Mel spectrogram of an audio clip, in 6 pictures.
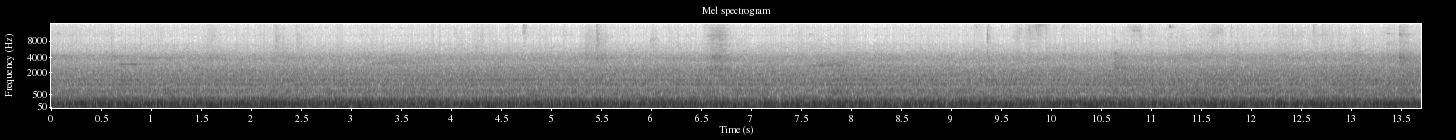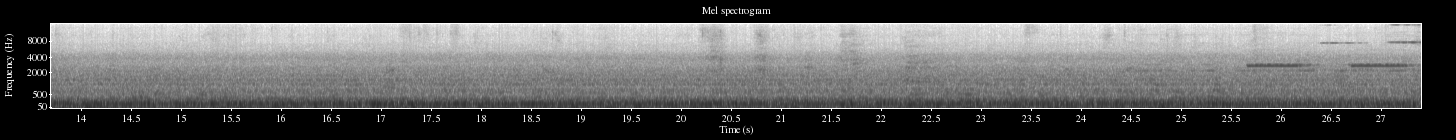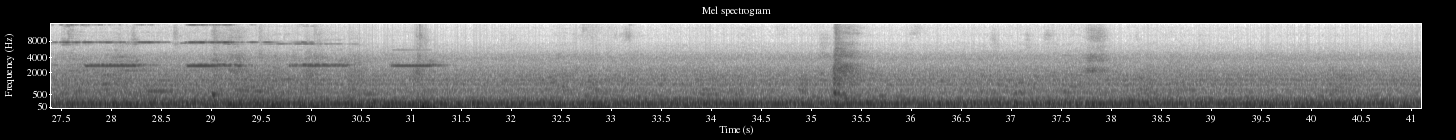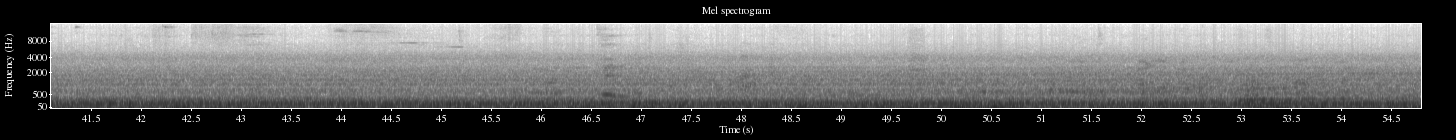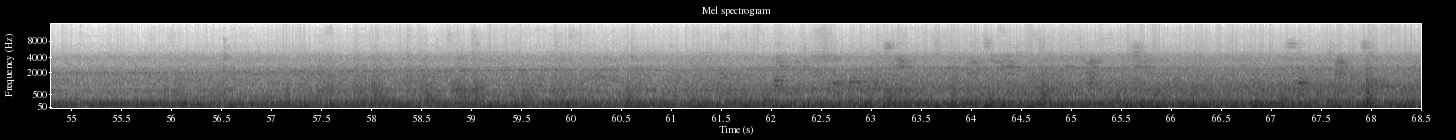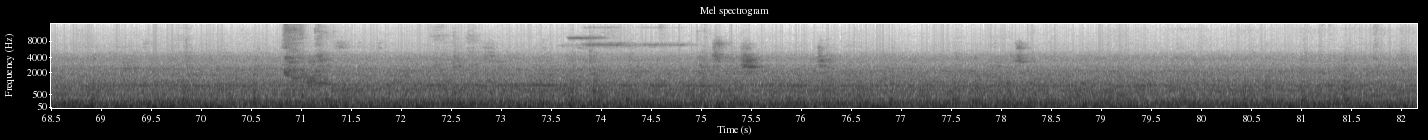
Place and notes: from Middle Yanji Road Station to Anshan Xincun Station, Binaural recording, Zoom H6+ Soundman OKM II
